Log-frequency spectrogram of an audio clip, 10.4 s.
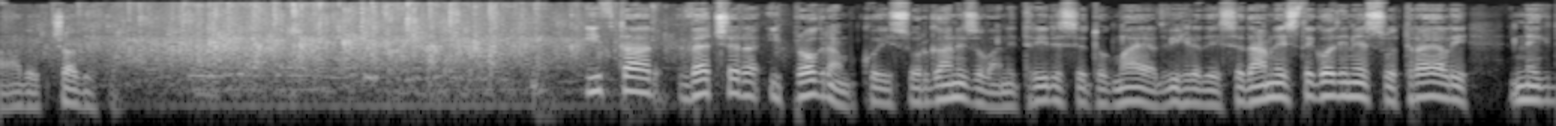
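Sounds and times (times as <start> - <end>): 
applause at an iftar dinner honouring a young man: 0.0 - 5.5
speech: 0.1 - 2.3, 3.9 - 10.3.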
